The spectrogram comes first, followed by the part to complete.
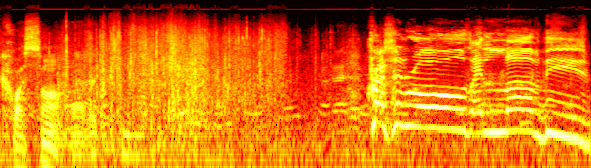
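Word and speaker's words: croissant: It's pronounced quason.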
